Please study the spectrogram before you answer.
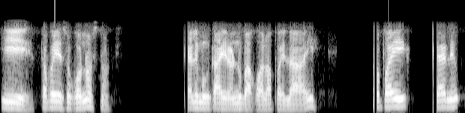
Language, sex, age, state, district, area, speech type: Nepali, male, 45-60, West Bengal, Kalimpong, rural, conversation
